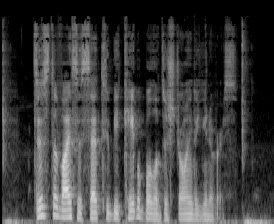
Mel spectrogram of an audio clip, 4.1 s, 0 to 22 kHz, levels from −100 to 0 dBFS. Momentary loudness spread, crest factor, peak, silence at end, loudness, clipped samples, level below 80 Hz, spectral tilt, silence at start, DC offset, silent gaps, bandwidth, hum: 21 LU; 22 dB; -4 dBFS; 0.1 s; -25 LUFS; under 0.1%; -42 dBFS; -5.5 dB/octave; 0.05 s; under 0.1%; none; 16 kHz; none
